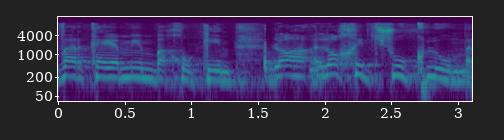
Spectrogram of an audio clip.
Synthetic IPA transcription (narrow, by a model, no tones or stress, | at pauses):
vaɾkajamimbaχukimloloχid̪ʃuklum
